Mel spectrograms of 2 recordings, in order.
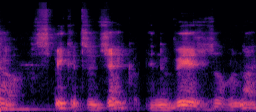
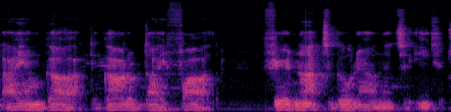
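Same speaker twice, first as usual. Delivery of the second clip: softer, measured Bible reading; quiet solemn scripture voice; 8 dB quieter than usual. Acted. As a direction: read the verse with reverence. Reads scripture aloud.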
